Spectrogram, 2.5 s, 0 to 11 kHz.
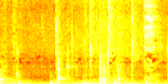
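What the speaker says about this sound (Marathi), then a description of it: "आता ह्याच्यात टाकूया 1 चमचा मोहरी." Mustard seeds and cumin sizzling in hot oil and ghee in a pan, soft crackling and spattering with a few spoon scrapes against the pot, close and fairly quiet.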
